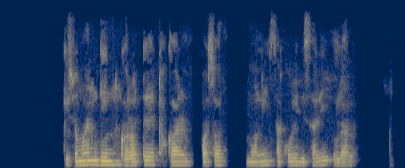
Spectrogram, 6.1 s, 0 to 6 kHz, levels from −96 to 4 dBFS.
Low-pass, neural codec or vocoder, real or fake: 5.4 kHz; none; real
